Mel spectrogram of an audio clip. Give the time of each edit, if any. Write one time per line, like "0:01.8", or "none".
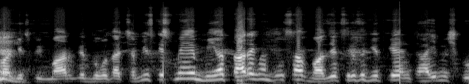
0:01.7
0:04.0

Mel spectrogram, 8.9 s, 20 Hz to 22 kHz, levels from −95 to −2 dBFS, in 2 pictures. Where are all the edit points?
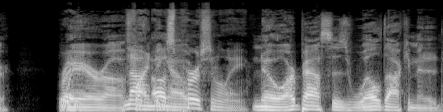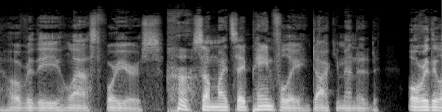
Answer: none

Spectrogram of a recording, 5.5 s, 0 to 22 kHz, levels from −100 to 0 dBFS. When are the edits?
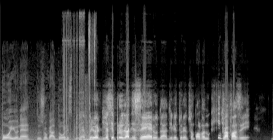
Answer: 0:01.5

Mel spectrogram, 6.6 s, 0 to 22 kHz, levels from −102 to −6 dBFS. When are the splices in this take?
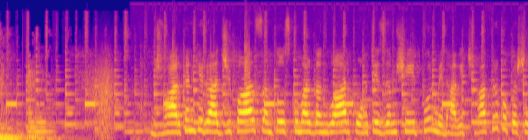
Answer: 0:01.7

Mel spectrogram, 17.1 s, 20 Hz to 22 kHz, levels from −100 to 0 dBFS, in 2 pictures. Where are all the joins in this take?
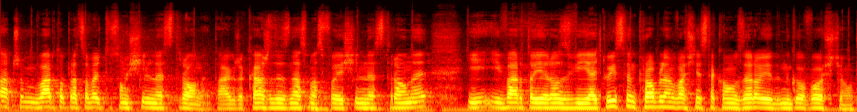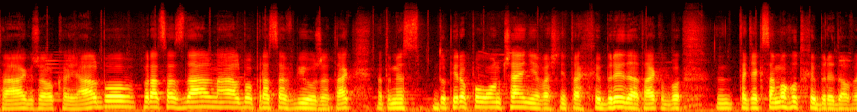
0:06.0

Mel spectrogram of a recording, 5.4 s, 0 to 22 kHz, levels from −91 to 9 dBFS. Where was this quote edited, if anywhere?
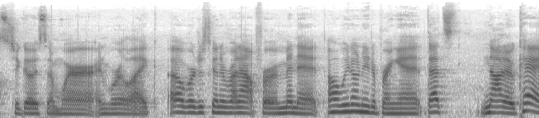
0:04.2

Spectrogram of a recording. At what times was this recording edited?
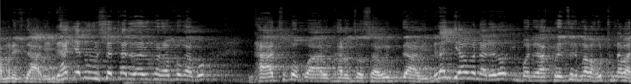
none

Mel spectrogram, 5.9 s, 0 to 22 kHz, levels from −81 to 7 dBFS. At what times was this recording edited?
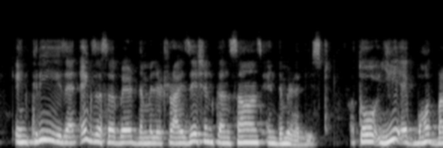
none

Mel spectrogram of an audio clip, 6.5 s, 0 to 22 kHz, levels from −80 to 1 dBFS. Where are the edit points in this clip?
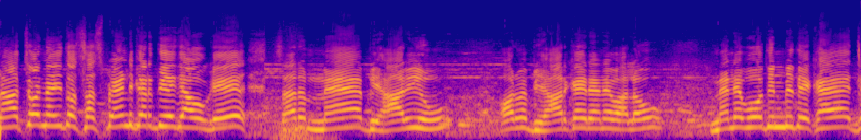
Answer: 0:02.0

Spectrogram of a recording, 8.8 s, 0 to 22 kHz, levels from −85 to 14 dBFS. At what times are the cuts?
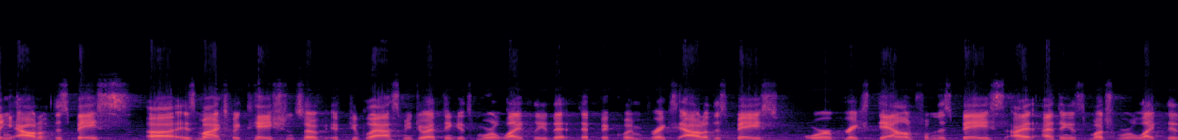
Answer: none

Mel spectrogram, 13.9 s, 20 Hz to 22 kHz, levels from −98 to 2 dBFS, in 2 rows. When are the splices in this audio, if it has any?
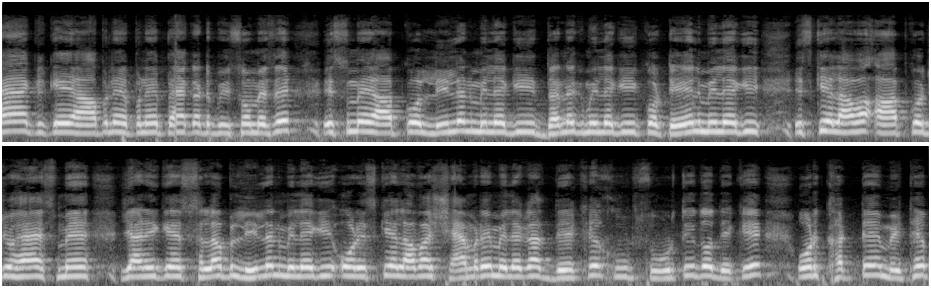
0:01.3

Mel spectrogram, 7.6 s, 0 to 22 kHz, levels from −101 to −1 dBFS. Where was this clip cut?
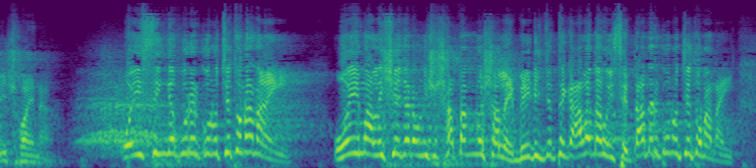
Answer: none

